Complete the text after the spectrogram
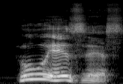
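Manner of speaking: very high, insistent, demanding tone. On a confusing speakerphone call, a doctor speaks up, demanding. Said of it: "[name] demanded".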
